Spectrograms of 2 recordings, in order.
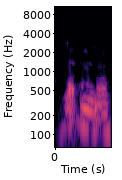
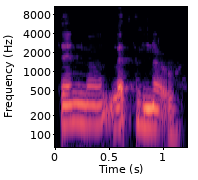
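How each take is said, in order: First: A gentle trailing repeat of let them know; soft echo. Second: Said in the usual way. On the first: Real, not acted. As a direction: let them know, dropped much softer. Repeated advice, softer echo.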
